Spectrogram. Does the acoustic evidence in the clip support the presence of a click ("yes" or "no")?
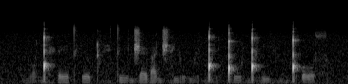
yes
